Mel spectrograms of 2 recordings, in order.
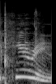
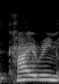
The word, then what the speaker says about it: Kirin: I mean, it's a ki-rin or Kirin. I'm going to call it a Kirin because I think it's more close to the original folklore material, which I believe is Japanese or at least Asian.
